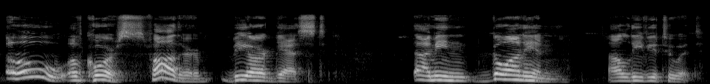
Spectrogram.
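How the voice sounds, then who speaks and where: An actor playing a mild but stubborn middle-aged landowner in a radio play, plainspoken and placating. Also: male voice, sits high, very animated, slow, exaggerated voice. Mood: obliging. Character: mild, stubborn small-town landowner, a reasoning brother.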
